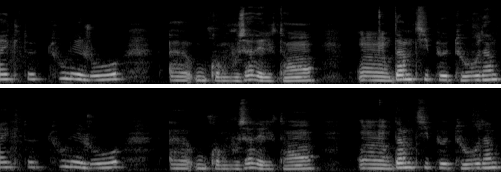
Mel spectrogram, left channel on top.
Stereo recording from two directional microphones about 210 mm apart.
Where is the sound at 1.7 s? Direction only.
50° left (ahead or behind).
